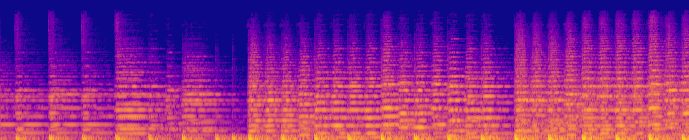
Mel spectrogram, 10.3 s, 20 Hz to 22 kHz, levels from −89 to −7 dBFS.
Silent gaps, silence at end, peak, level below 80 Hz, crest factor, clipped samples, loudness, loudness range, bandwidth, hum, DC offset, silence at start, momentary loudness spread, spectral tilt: none; 0 s; -4 dBFS; -28 dBFS; 20 dB; under 0.1%; -26 LUFS; 6 LU; 14.5 kHz; none; under 0.1%; 0 s; 9 LU; -6 dB/octave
